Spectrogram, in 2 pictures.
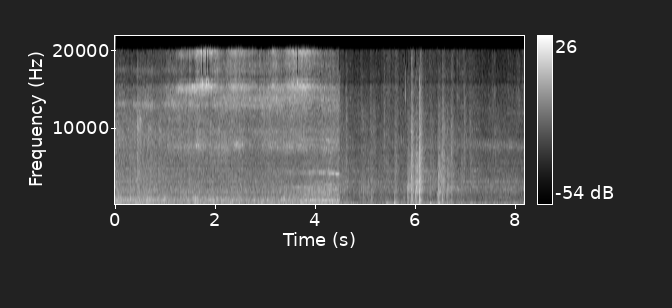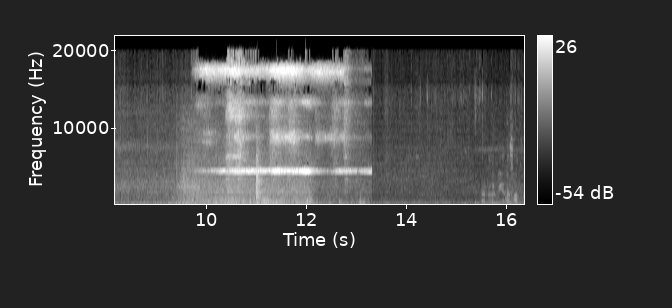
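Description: Rajdhani Express train overtaking a passenger train, with loud metallic wheel squeal, clattering and rumble rising and falling, and a voice talking over it.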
